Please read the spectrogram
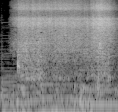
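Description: Wax paper being pulled off the roll out of its box, giving a loud, steady, crinkly hiss that starts a quarter second in.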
